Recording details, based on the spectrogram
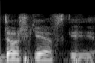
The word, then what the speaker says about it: Dostoevsky: By Dostoevsky. You're our resident fake accent person. How would you say it? – It's Dostoevsky, yes.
